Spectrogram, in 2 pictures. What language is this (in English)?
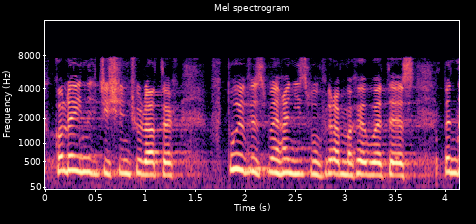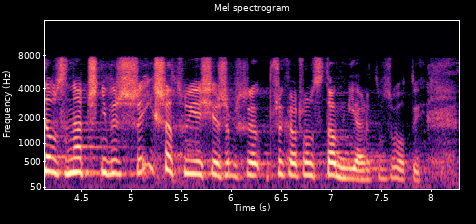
Polish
